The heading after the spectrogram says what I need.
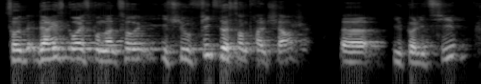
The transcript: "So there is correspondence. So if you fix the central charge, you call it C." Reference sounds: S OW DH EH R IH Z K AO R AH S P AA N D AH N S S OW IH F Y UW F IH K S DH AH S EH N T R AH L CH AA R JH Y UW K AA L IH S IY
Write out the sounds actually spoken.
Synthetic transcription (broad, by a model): S OW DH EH R IH Z K AO R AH S P AA D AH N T S OW IH F Y UW F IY K S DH AH S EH T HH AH L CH AA R ZH Y UW K AA L IH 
